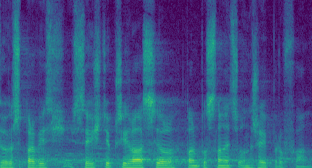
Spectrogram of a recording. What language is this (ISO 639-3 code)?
ces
